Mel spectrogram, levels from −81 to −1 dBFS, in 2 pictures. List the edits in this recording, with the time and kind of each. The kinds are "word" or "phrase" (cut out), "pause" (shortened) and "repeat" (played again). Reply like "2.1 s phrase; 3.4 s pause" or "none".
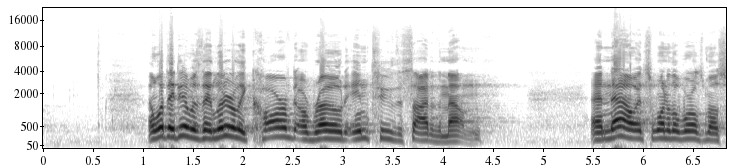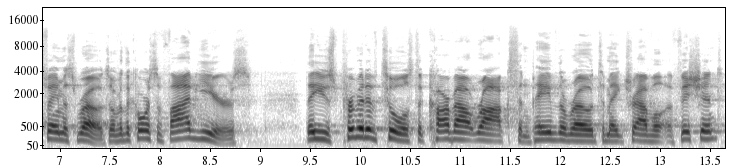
none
